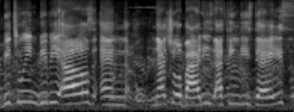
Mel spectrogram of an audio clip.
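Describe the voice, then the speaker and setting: A woman's voice: high voice, fairly even intonation, measured pace. A young woman from France, an outspoken and candid guest answering questions in a casual street interview outdoors on a city street.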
